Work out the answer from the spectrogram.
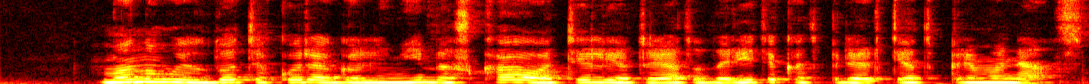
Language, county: Lithuanian, Vilnius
